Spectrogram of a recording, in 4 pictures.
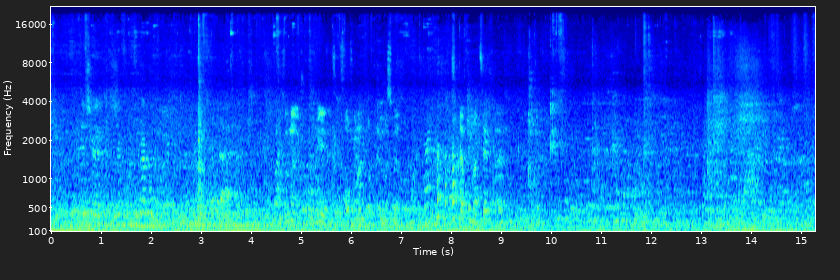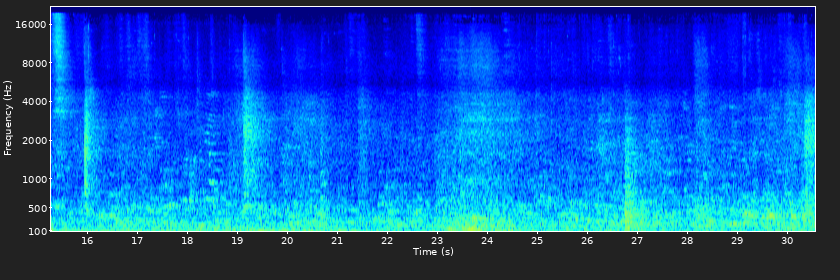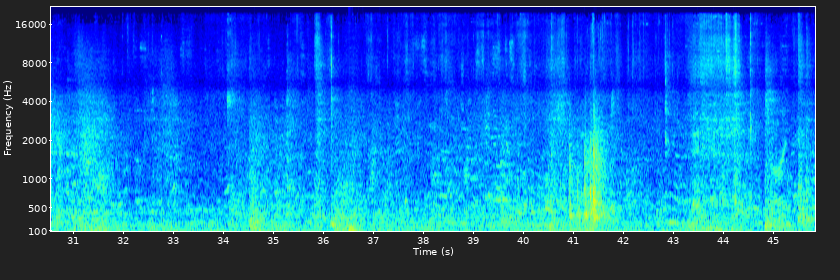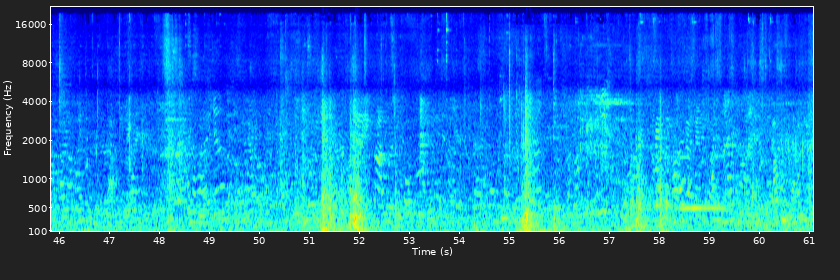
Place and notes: {"title": "Hahn airport - walk in hall", "date": "2010-10-11 08:40:00", "description": "walk through Hahn airport hall. binaural, use headphones", "latitude": "49.95", "longitude": "7.27", "altitude": "485", "timezone": "Europe/Berlin"}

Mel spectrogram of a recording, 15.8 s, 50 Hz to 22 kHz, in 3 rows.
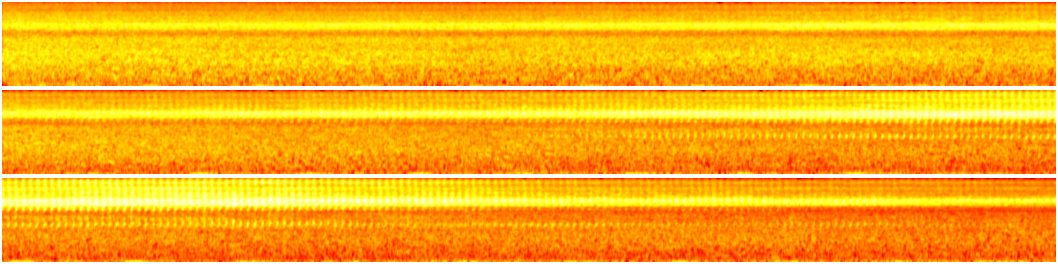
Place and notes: {"title": "桃米巷, 桃米里, Puli Township - Walking on the road", "date": "2015-09-03 21:11:00", "description": "Walking on the road, Frogs chirping, Insects called, Traffic Sound", "latitude": "23.94", "longitude": "120.93", "altitude": "466", "timezone": "Asia/Taipei"}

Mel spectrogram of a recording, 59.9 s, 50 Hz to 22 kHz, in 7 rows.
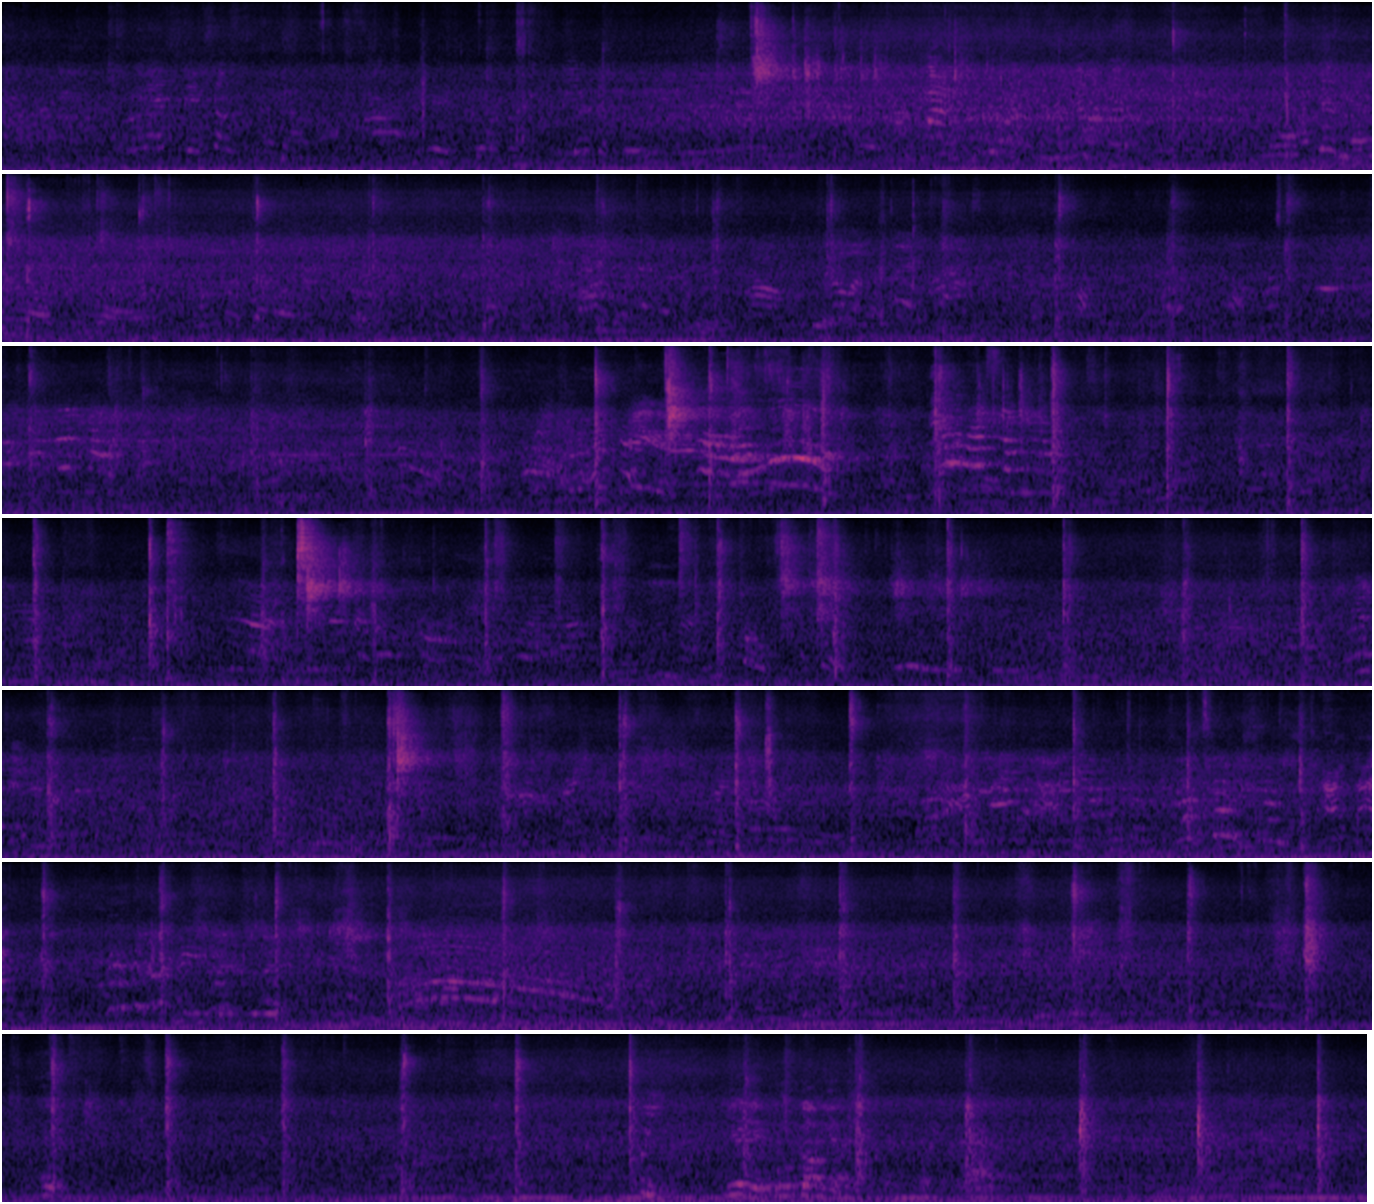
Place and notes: {"title": "法治公園, Da’an Dist., Taipei City - in the Park", "date": "2015-07-30 17:52:00", "description": "in the Park, The elderly and children", "latitude": "25.03", "longitude": "121.55", "altitude": "18", "timezone": "Asia/Taipei"}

